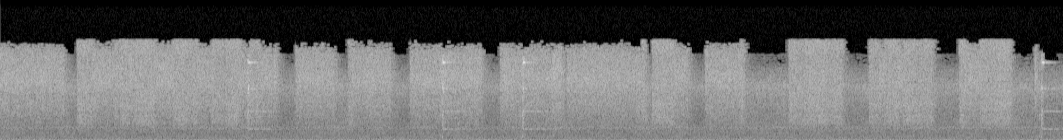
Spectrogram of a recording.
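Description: A pressure washer sprays a steady hissing jet of water.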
